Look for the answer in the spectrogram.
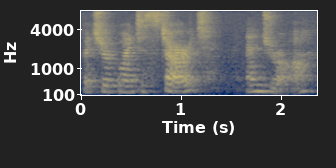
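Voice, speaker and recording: A woman's voice: medium pitch, steady tone, takes it slowly. A woman leading a home workout, chatty and playful, cueing moves in a sing-song voice. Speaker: fitness instructor. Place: room at home. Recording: echoey room, voice from far off.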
